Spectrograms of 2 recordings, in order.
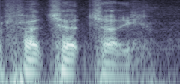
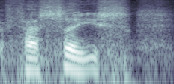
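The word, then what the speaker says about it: Facece: Someone asked me the other day why I keep pronouncing that system Fat Cheche. I do it for two reasons. Firstly, I do genuinely think that's how it's pronounced.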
